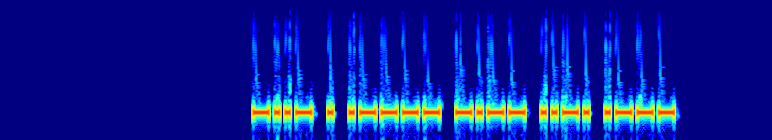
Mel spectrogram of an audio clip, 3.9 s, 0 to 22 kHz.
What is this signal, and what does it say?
Morse code, heard as a keyed tone, about 46 wpm, 700 Hz. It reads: XE1YFJ
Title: DXCC-100 Call Signs - 6 Characters - 45wpm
